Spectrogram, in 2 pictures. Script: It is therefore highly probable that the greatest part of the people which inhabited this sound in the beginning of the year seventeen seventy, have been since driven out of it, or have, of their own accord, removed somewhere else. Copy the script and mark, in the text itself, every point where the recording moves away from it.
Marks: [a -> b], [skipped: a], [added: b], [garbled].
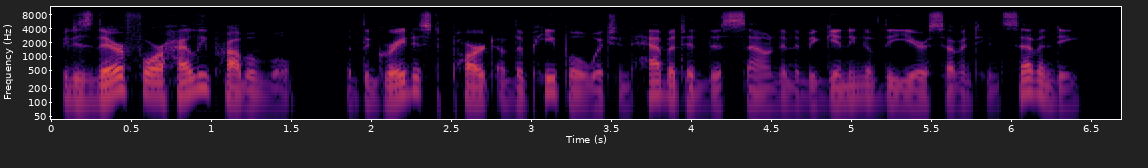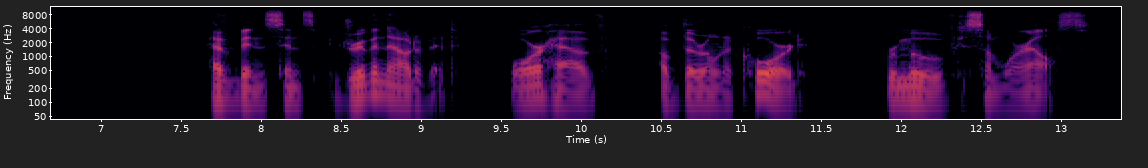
It is therefore highly probable that the greatest part of the people which inhabited this sound in the beginning of the year seventeen seventy, have been since driven out of it, or have, of their own accord, removed somewhere else.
